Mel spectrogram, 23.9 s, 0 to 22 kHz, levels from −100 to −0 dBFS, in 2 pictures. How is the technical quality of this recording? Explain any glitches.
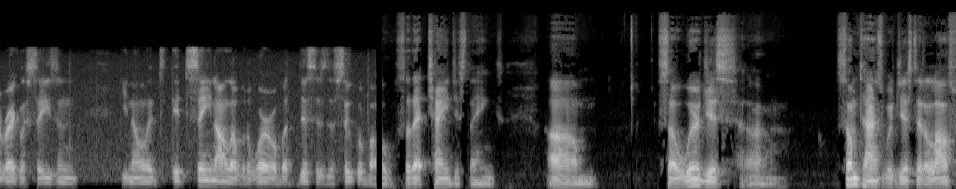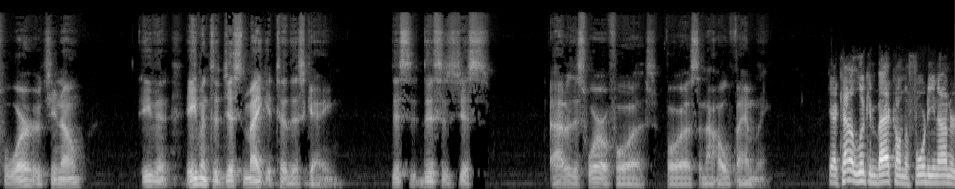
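The recording has one glitch, at the start. From 0.0 to 4.78 s the speech sounds dull and about 5 dB quieter, with a faint noise floor roughly 30 dB down. This is likely an input switched to a poorer device that passes nothing above 7.5 kHz. On a spectrogram that section is cut off flat at 7.5 kHz, and the waveform shows an 80 ms gap at 4.78 s before the fuller sound takes over.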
